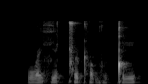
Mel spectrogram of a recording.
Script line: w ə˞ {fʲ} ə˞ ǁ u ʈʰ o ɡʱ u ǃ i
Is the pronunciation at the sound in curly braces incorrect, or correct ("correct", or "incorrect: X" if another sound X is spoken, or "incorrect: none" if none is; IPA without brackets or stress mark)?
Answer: correct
